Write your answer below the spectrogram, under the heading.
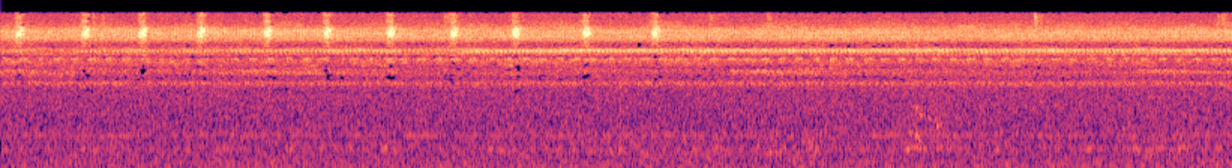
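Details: Crickets on a summer night in a rural forest: sharp high chirps repeat roughly every half second over the first seven seconds, above a steady shimmering chorus of other insects.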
